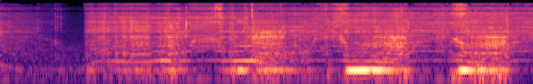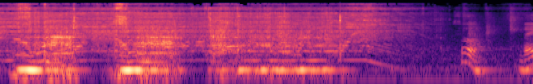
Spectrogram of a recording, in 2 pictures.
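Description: Hand-held immersion blender starting about a second in and running in a saucepan of thick, lumpy kaya, its motor hum swelling and easing about every second and a half as it is worked through the paste to smooth it. Near the end it is switched off and winds down.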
